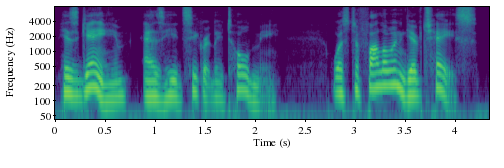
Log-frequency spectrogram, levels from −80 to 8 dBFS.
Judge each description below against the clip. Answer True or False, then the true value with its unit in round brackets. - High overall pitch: False (135 Hz)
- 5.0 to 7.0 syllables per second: False (4.8 syllables/s)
